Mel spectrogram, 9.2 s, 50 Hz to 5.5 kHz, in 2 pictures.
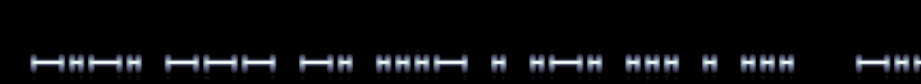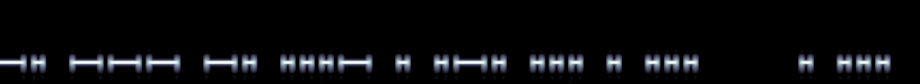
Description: Morse code, heard as a keyed tone, about 25 wpm, 600 Hz. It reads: CONVERSES CONVERSES ES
